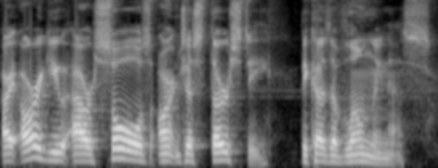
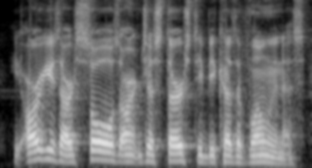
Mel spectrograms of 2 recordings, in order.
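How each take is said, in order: First: It is said at a slower pace. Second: It is said at a faster pace.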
